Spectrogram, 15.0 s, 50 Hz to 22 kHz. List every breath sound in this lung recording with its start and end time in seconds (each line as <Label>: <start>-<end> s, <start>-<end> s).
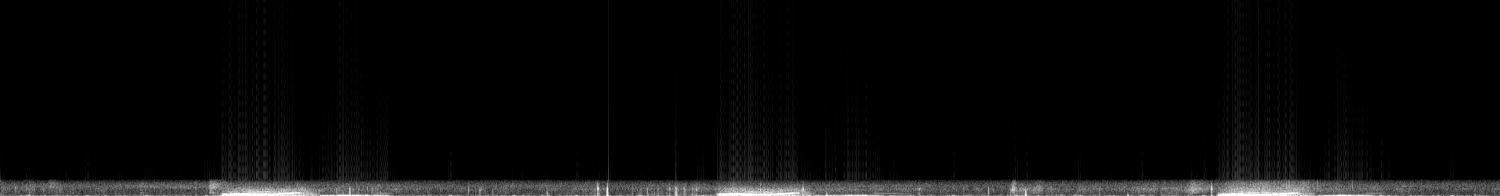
Inhalation: 2.18-3.19 s, 7.12-8.06 s, 12.15-13.10 s
Exhalation: 3.17-3.93 s, 8.14-8.91 s, 13.18-13.95 s
Wheeze: 2.18-3.00 s, 7.12-8.06 s, 12.15-13.10 s
Rhonchi: 3.17-3.93 s, 8.14-8.91 s, 13.18-13.95 s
